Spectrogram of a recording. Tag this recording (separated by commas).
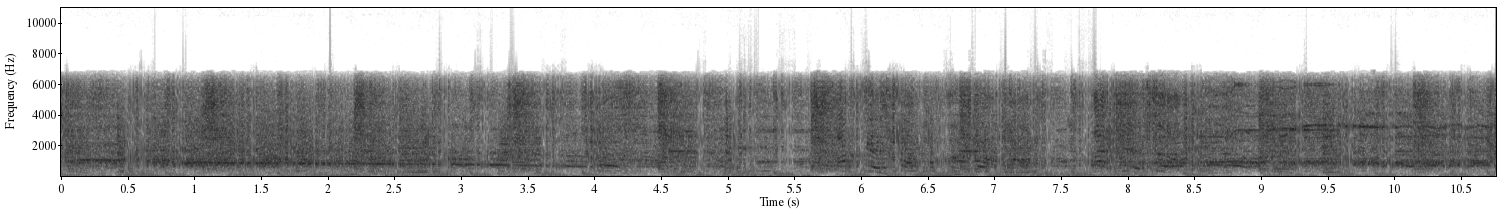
Music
